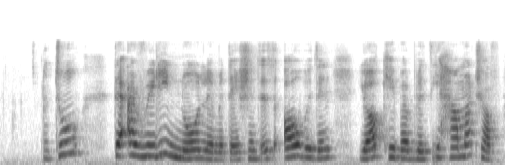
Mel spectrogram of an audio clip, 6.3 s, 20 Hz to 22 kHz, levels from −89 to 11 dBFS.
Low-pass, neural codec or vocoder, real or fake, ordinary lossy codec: none; none; real; none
